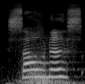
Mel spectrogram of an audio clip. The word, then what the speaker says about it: sauna: taking a look at Saunas of Skyrim, the bathing mare. As you may know, sauna is the only Finnish word that has spread to other countries, and yes, that is how it's actually pronounced.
